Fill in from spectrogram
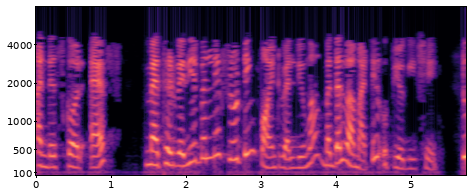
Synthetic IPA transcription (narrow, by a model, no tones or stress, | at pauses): ə̃ɳɖəɾskɔɾɛf | mɛt̪ʰəɽʋeɾiebəlnefɾoʈɪ̃ŋɡ̚pɔɪ̃ɳʈʋɛljumãbəd̪əlʋamaʈeʔupjoɡit͡ʃʰe | ʈ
